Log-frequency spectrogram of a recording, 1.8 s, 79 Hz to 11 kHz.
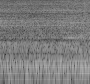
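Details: Worcester Heatslave 20/25 oil boiler just after the fuel pump was bled of air at the bleed screw and reset: steady, even roar with no pulsing, surging or misfire; burner lit with a clean, stable flame.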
